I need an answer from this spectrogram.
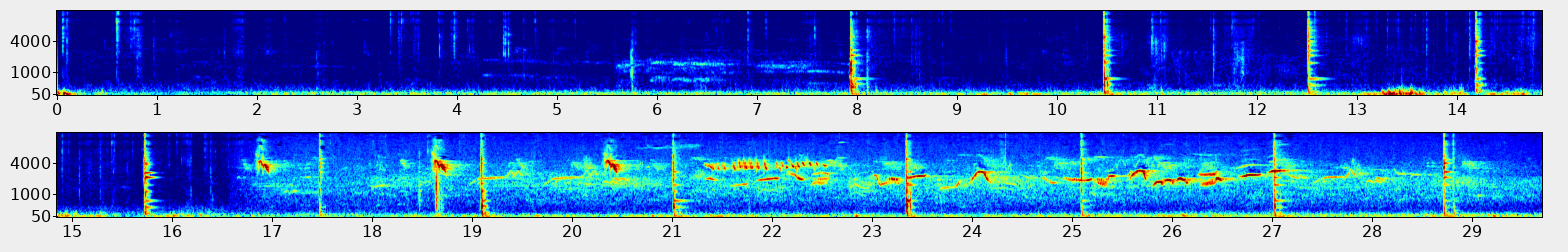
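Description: A cleaver chopping garlic on a wooden stump block: single sharp chops every second or two, coming more often in the second half. Through the second half, chickens cluck and cheep in the background.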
